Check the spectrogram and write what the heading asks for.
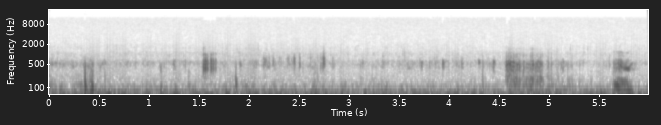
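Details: Bowel sounds recorded over the stomach with an electronic USB stethoscope while drinking cola: frequent low gurgles and bubbling bursts, ordinary active stomach gurgling.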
